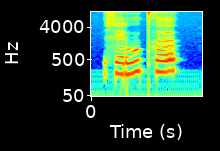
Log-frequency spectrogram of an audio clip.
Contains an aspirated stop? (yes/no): yes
